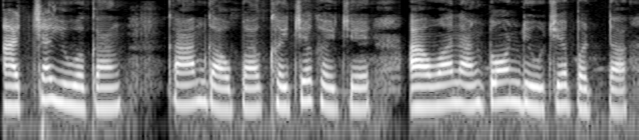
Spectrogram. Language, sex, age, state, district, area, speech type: Goan Konkani, female, 18-30, Goa, Pernem, rural, spontaneous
